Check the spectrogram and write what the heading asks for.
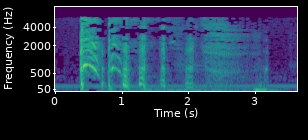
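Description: A quick series of harsh coughs, about five bursts close together, trailing into a quieter throaty rasp and a final faint cough.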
